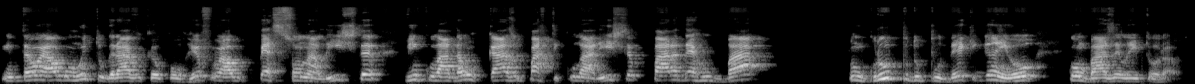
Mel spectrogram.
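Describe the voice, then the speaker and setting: A man from Recife with a strong Pernambuco accent, explaining a legal theory in a measured, lecturing way over a video call. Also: sits high, sharp tone, reverberant. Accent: Pernambuco Portuguese, Recife. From Recife, Brazil. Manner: measured, lecturing, with hesitant restarts. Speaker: guest, legal scholar. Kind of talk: interview answer, explaining theory.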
